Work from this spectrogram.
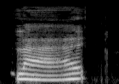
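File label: "lai", third tone, pinyin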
